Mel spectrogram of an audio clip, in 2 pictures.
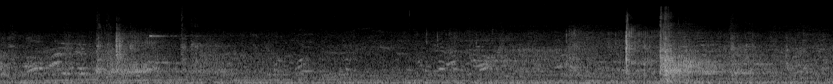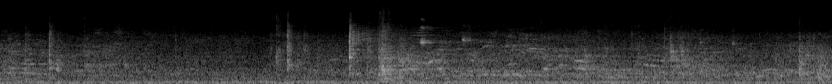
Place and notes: {"title": "Sao Paulo, parque Ibirapuera, skaters under concrete roof with concrete floor, sunday afternoon", "latitude": "-23.59", "longitude": "-46.66", "altitude": "756", "timezone": "Europe/Berlin"}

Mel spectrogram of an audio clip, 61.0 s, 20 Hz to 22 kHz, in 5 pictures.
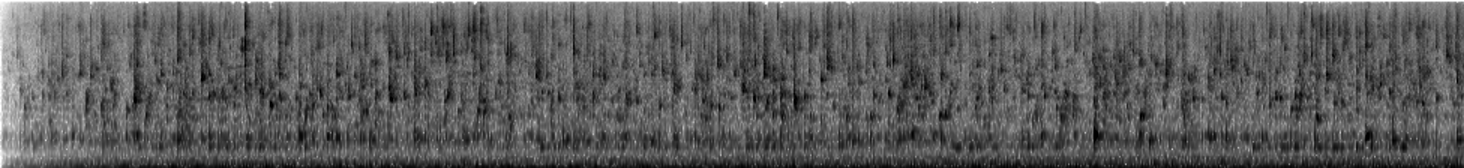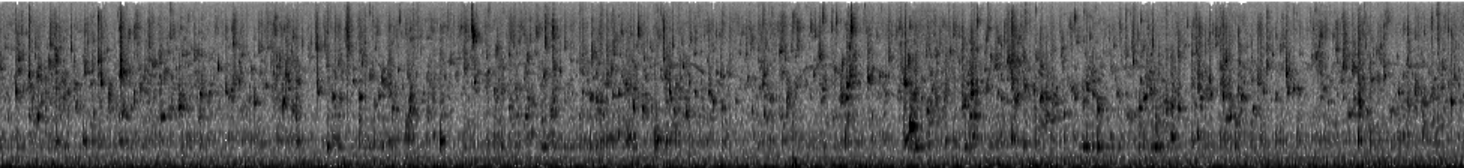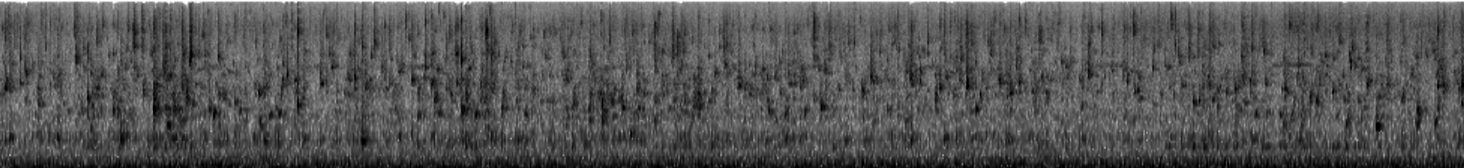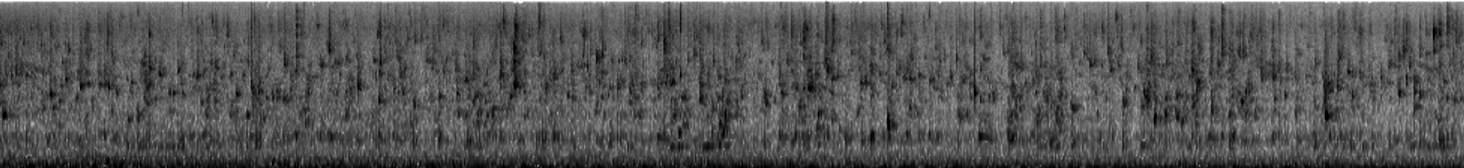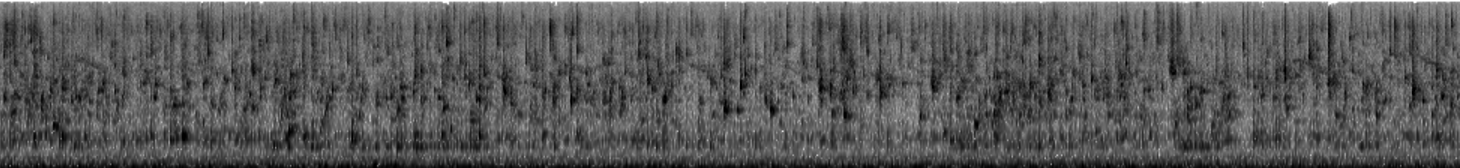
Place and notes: {"title": "Morasko, Poligonowa Road - brook activity in a concrete pipe", "date": "2013-04-25 11:34:00", "description": "a fragile, sparkling, whispering brook reverberated in a concrete pipe.", "latitude": "52.49", "longitude": "16.91", "altitude": "97", "timezone": "Europe/Warsaw"}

